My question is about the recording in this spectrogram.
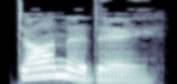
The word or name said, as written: donadei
